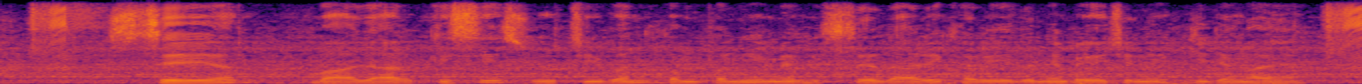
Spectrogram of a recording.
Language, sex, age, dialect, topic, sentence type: Hindi, male, 18-24, Hindustani Malvi Khadi Boli, banking, statement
